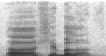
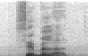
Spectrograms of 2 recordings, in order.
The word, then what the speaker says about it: Shibboleth: Okay, then say Shibboleth. So they will not pronounce properly. They, instead of saying Shah, they will say Sir, Shibboleth.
